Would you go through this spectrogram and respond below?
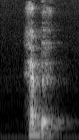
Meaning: singular present subjunctive of hebben
- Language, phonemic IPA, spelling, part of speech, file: Dutch, /ˈɦɛ.bə/, hebbe, verb, Nl-hebbe.ogg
